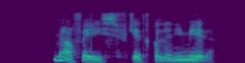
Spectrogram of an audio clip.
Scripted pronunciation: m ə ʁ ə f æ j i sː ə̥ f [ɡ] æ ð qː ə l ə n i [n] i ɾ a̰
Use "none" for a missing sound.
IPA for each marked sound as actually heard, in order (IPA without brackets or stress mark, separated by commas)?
k, m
